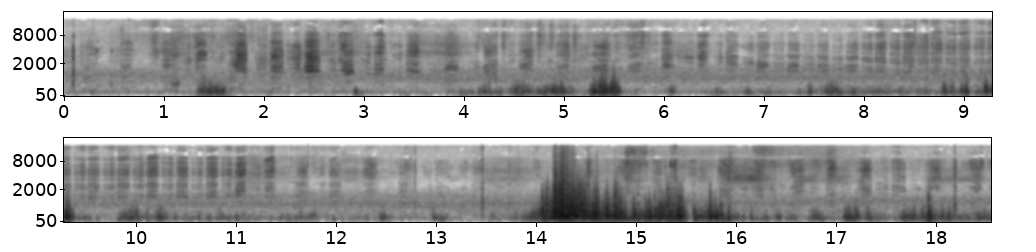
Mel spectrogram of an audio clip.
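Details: Staffordshire Bull Terrier at play, giving quick, low, huffing bursts in an uneven stream, with a louder, noisier rough outburst around fourteen seconds before the short grunts resume.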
